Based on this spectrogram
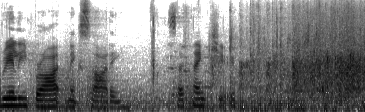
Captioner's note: applause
